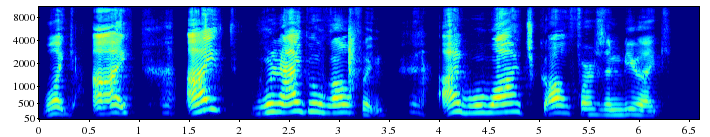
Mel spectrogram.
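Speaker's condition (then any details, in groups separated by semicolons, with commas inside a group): Cerebral palsy; present from birth, severe; about 22 years since birth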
